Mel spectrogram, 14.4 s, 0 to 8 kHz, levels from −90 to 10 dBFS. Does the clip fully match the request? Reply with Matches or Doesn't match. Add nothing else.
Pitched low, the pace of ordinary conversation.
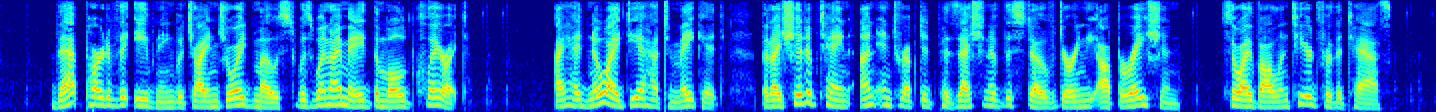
Doesn't match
